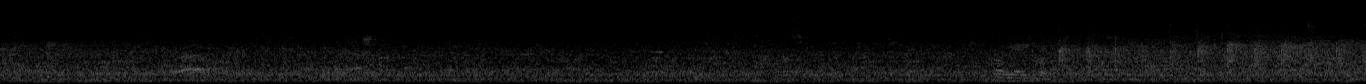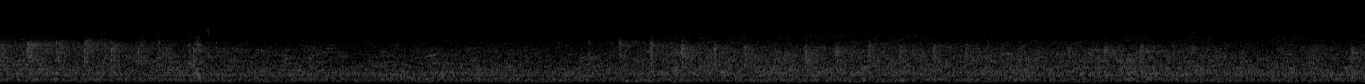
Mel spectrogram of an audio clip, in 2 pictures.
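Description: A crowd murmurs in a large indoor hall.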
